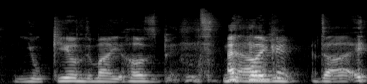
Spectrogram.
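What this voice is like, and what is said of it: Put-on Russian accent. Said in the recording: “I need to get my Russian widow voice. ... your accent is literally... you're just doing Alison Brie on Glow right now. As your, like, Russian accent.”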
